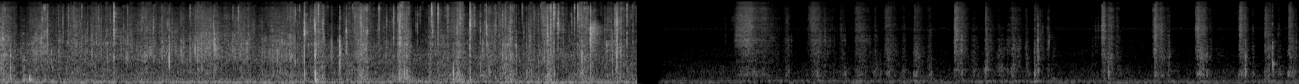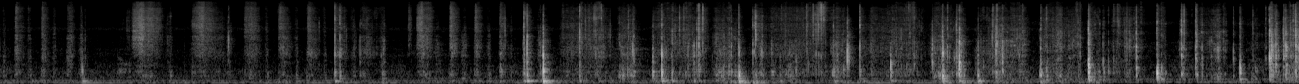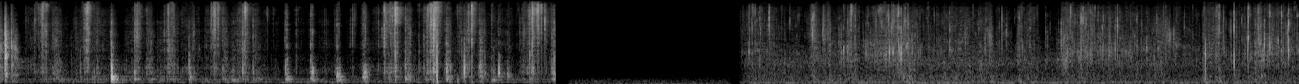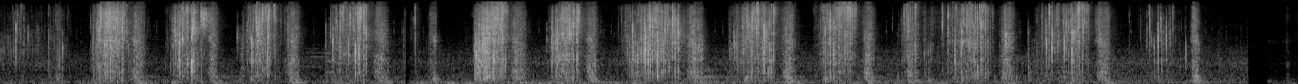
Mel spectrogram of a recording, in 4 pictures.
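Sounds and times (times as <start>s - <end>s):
slime squished with sticky crackles: 0.0s - 6.4s, 25.8s - 31.6s, 33.4s - 51.5s.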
